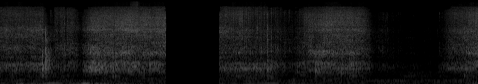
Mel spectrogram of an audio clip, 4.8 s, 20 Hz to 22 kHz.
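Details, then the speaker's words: Henry Allergy HVA160 canister vacuum, alternate floor tool: only a soft low rubbing as the head slides, with no squeak; unlike the original tool, whose out-of-spec squeegees scrape and squeal, this one glides quietly. "thankfully the other floor tool doesn't make that sound i want you to hear"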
